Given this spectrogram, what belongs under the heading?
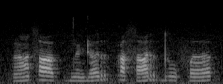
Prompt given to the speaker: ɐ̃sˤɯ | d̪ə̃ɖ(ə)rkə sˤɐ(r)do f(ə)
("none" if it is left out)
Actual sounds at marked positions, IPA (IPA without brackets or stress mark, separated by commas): ɐ, r, ɐ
